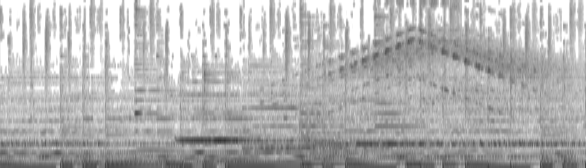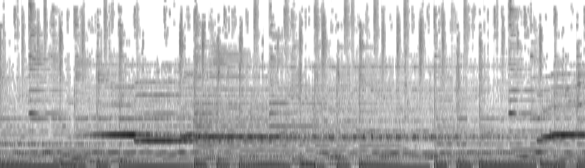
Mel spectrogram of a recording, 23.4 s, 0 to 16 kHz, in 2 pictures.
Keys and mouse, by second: 1.1-4.1 middle drag, 1.1 right click, 3.7 click, 3.7 right click, 4.3 ctrl+s, 8.8 middle click, 9.5-10.6 middle drag, 10.6-11.7 drag, 11.7 middle click, 12.4 a, 13.7-16.1 middle drag, 17.4 ctrl+KP_1, 18.6 KP_3, 20.4 right click, 20.6 z, 21.5 middle click, 22.4 ctrl+alt+shift+c.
